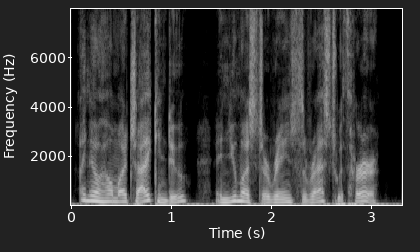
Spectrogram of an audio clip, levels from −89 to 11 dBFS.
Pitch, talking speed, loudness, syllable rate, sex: 150 Hz, 270 wpm, -18 LUFS, 6.3 syllables/s, male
